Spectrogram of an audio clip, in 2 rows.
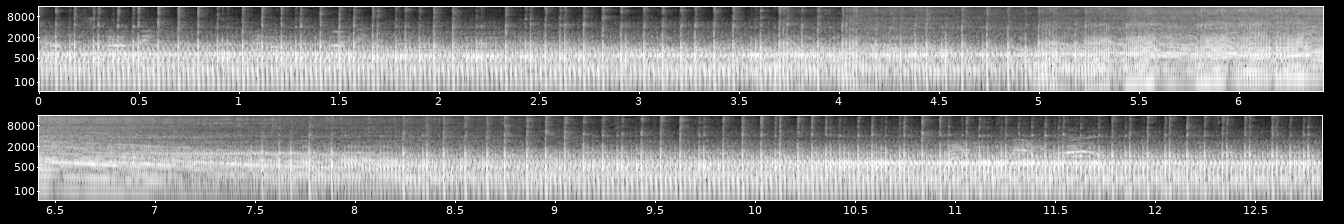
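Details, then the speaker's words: Circa-1970 barn-find Dolmar 118 Super chainsaw, cold started with choke after a few pulls: high buzzy two-stroke scream dipping and recovering once mid-clip, then steady; runs well and oils, idle somewhat rough. "Okay, it's a couple of pulls and it's running already. So I think that we get the spark."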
